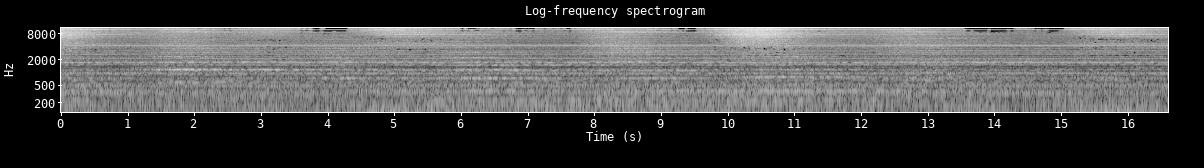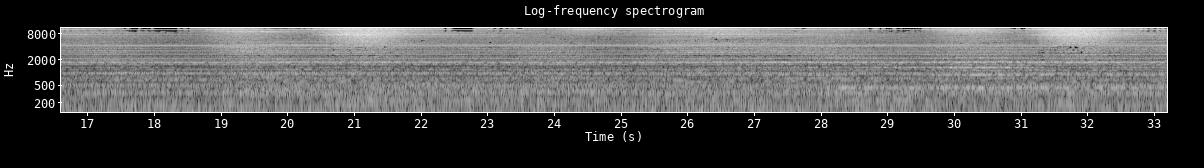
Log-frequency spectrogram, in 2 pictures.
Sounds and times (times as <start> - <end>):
Scary music: 0.0 - 33.1.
